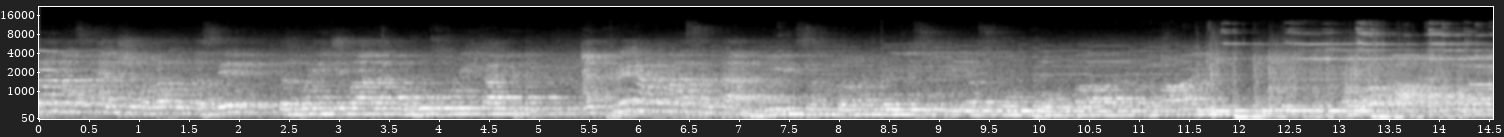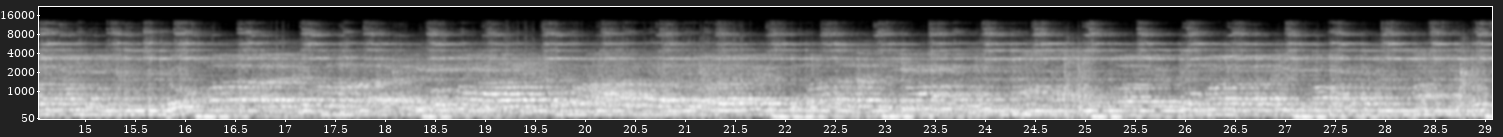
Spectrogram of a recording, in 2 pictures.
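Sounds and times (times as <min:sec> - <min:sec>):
hand cymbals struck in rhythm: 0:11.6 - 0:29.0
sustained drone tone: 0:12.2 - 0:29.0
group chanting: 0:13.2 - 0:29.0.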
